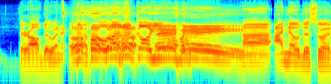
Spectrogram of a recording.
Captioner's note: forced laugher; snaps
